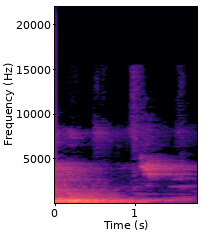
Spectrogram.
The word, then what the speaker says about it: ঋতু: যেমন ঋতু, ঋতু এর উচ্চারণ আমরা লিখব রয়স্বী তয়স্য ঋতু।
